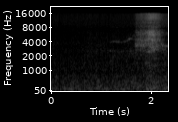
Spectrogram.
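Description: Near silence, room tone, then a brief soft rushing sound that swells near the end.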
